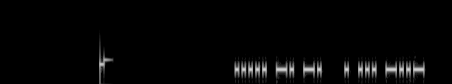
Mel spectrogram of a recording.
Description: Morse code, heard as a keyed tone, about 36 wpm, 690 Hz. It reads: 5NN ESX
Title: Ontario QSO Party Exchange 35wpm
